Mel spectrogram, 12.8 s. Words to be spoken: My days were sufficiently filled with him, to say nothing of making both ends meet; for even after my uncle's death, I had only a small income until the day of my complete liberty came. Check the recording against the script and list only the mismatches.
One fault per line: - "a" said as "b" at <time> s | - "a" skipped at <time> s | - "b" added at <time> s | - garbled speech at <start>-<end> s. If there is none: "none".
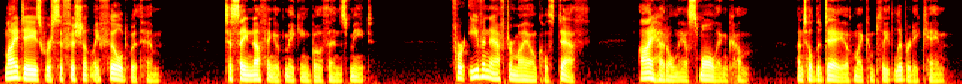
none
